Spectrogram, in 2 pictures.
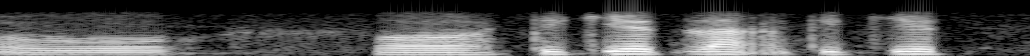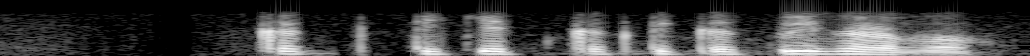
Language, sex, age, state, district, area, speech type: Manipuri, male, 18-30, Manipur, Churachandpur, rural, conversation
